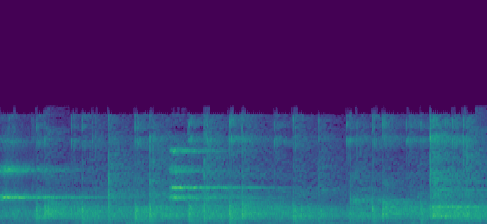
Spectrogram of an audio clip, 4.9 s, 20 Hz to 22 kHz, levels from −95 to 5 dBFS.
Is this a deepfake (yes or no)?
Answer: no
